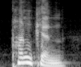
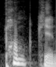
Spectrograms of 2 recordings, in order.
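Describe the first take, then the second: First: The word is said as 'punkin', without 'mp'. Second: The word is said with a full 'mp' sound. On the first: The speaker calls it right. "so it can rhyme more" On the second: The speaker calls it wrong. "it's not pumpkin"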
